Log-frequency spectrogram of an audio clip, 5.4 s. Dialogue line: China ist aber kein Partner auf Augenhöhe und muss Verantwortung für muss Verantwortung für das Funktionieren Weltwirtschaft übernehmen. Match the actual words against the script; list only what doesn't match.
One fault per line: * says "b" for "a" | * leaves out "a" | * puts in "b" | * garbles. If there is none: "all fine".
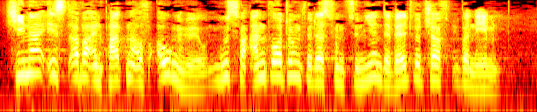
* says "ein" for "kein"
* leaves out "muss Verantwortung für"
* puts in "der"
